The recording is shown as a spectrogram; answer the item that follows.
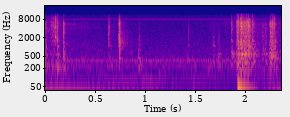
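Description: Clear plastic parts bags and model-kit parts being handled in a cardboard box: a few sharp clicks, then a louder crinkle of plastic near the end.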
